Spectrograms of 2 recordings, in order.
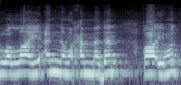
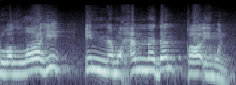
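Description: First: Slow, "أن" said an-na with a fatha; slow, show the error by opening "أن" to an-na; wrong form with أن. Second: Slow, "إن" said in-na with a kasra; slow, careful oath with "إن" kept as in-na; correct form with إن. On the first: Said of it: "هذا لا يجوز". (ببطء مع فتح همزة "أن" خطأً) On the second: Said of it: "فتقول". (ببطء مع كسر همزة "إن") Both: Shown as a demonstration.

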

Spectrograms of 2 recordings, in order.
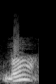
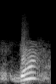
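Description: First: ضاع with a full emphatic ض; correct daad. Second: داع with a thick د in place of ض; wrong dal. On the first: Teacher gives the right ض after the wrong د. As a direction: say ضاع with the proper heavy ض. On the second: Teacher warns students off saying داع. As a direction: show the wrong دال in داع. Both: Shown as a demonstration. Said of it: "ما تقولش داع".

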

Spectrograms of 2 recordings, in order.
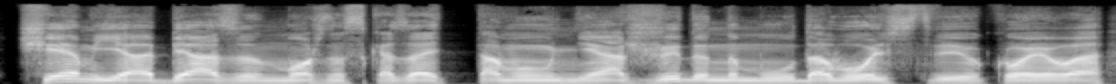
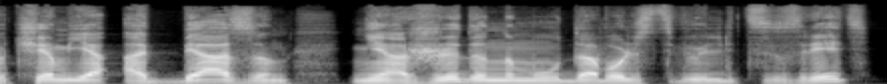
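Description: First: Loud, slow, forceful push through the long phrase; storming the phrase. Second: Said in the usual way. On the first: A narrator's reading. Flustered warden to the radio reporter, loud forceful attack. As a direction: charge at the sentence headlong. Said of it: "теперь уже штурмом, осилить громоздкую фразу".

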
